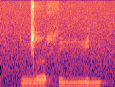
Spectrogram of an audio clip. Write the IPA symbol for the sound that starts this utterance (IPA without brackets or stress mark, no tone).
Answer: ŋ͡ǀ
